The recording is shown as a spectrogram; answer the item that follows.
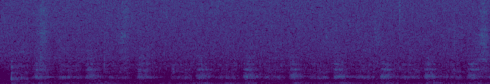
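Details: Two-week-old Golden Retriever puppies from one litter give soft, repeated squeaky whimpers over a breathy, hissing background.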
